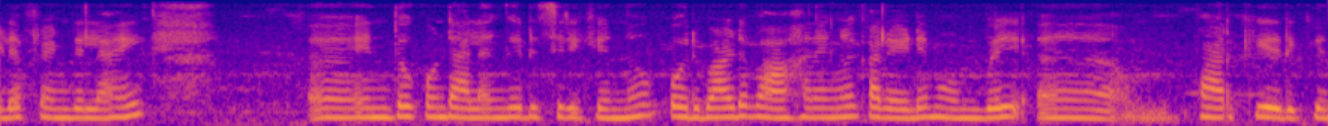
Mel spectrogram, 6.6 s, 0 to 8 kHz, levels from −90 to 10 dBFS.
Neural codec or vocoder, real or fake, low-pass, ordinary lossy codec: none; real; 7.2 kHz; none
